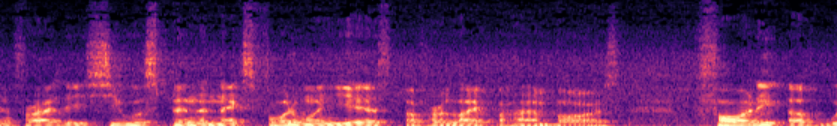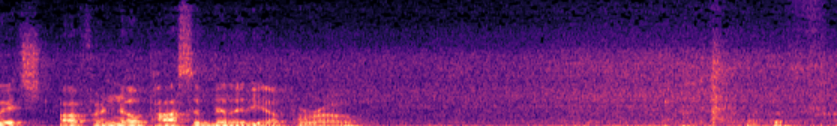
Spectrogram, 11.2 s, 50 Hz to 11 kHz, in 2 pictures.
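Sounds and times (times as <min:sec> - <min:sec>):
water boiling: 0:00.0 - 0:11.1
speech: 0:00.1 - 0:08.1, 0:10.7 - 0:11.0.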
